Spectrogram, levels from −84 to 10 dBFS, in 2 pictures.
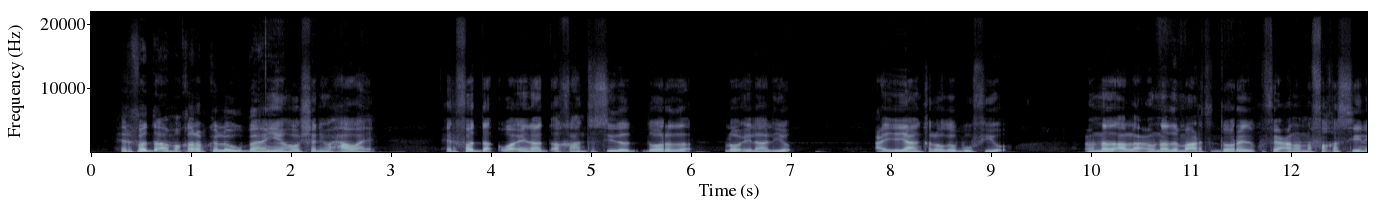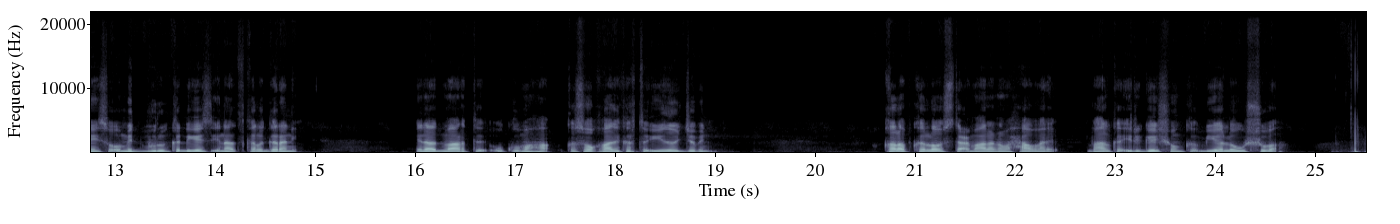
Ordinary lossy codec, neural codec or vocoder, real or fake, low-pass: none; vocoder, 44.1 kHz, 128 mel bands, Pupu-Vocoder; fake; none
